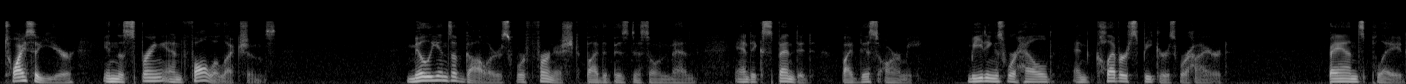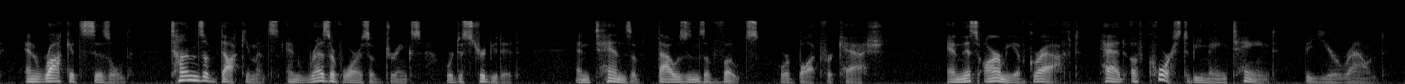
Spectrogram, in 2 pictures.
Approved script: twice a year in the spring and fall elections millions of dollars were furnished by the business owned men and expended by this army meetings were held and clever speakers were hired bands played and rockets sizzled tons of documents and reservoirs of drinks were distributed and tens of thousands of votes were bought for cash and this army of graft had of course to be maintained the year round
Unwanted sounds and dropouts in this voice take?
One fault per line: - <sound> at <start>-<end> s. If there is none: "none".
none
